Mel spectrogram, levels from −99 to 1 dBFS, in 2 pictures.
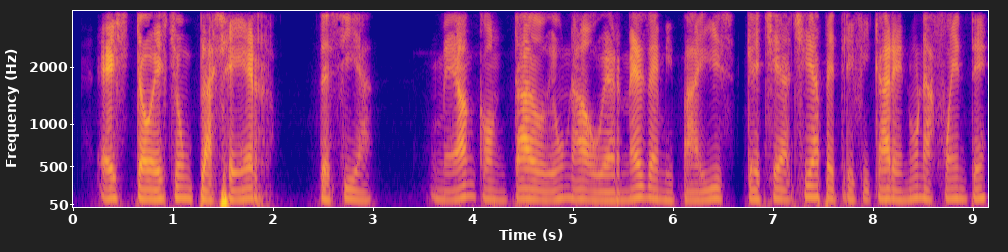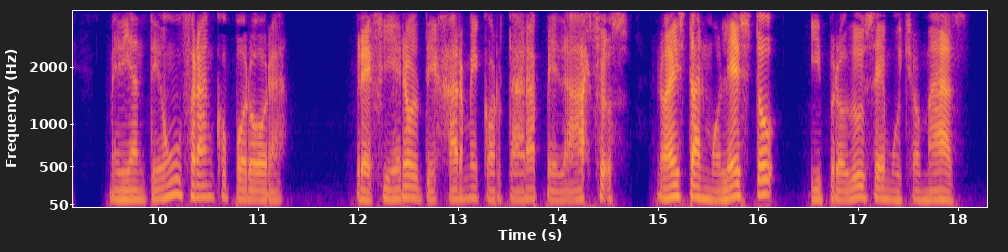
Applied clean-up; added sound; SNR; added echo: none; none; none; none.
